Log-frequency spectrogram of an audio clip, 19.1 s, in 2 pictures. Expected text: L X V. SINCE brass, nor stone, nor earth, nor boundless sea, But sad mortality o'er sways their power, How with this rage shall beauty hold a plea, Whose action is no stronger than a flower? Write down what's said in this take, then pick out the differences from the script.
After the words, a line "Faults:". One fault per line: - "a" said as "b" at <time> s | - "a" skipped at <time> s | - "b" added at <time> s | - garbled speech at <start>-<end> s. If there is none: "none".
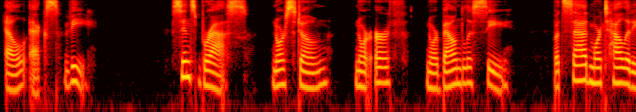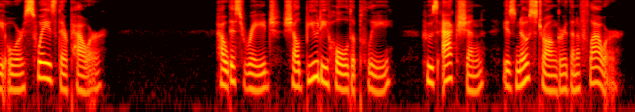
L X V. SINCE brass, nor stone, nor earth, nor boundless sea, But sad mortality o'er sways their power, How this rage shall beauty hold a plea, Whose action is no stronger than a flower?
Faults:
- "with" skipped at 12.9 s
